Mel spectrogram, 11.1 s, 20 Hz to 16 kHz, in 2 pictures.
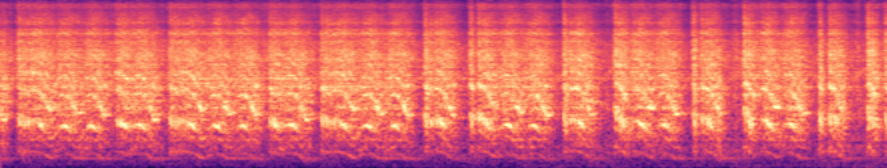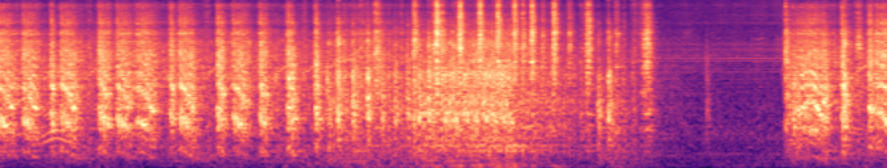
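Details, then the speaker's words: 1997 Dodge Cummins 12-valve diesel, manual, wrecked front end, no coolant, first start after bleeding injection lines; starts well but runs with a fast uneven slapping clatter, suspected fan out of balance hitting something. "sounds like the fans touching something it's way out of balance it's definitely hit something but it actually started really freaking good that's a 12 valve cummins for you right there"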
